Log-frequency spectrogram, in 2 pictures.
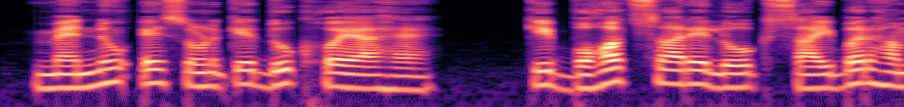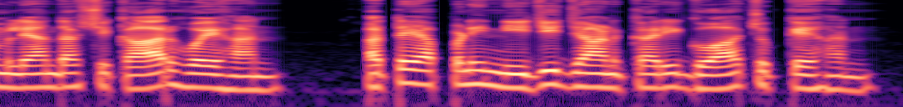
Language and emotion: Punjabi, sad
